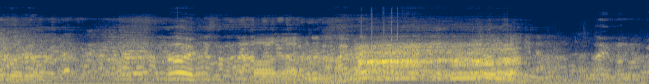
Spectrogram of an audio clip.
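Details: Cattle at a Jaldhaka cattle market for Qurbani: several drawn-out, harmonic moos with bending pitch, one long low call near the middle, over crowd chatter and men talking, with music in the background.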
